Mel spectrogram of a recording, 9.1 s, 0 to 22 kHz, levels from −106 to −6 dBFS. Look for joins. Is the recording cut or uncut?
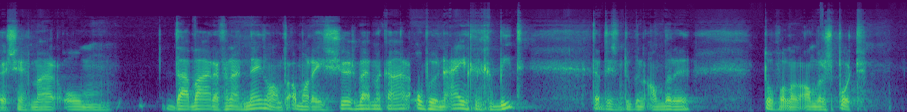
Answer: cut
